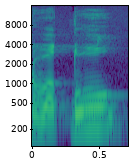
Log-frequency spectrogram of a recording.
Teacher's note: وَطُورِ سِینِین مد عارض ہو رہا ہے آخر میں، تو مد پہ تو آپ کریں گے مد، مگر وطو یہ واو مدہ ہے، ایک الف کھینچنا ہے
